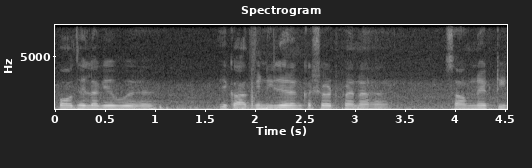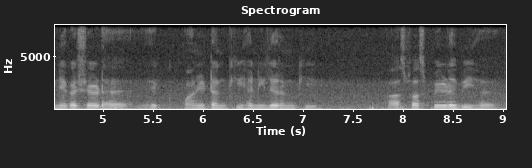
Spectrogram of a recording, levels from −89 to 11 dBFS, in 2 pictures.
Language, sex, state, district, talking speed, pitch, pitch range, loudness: Hindi, male, Chhattisgarh, Raipur, 200 wpm, 145 Hz, 135-155 Hz, -16 LUFS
